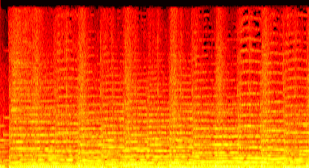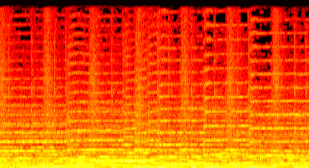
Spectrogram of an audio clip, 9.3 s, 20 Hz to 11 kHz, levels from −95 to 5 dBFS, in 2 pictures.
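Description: No audible technical fault anywhere in the clip: no dropouts, clicks, distortion or level problems to report.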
